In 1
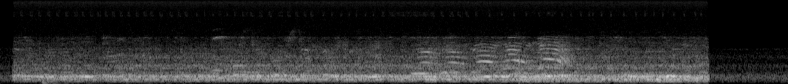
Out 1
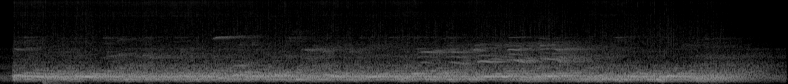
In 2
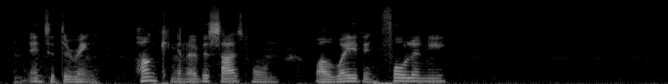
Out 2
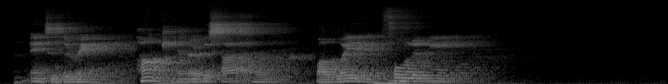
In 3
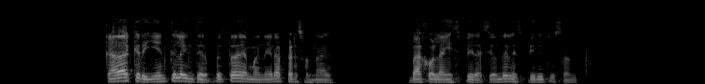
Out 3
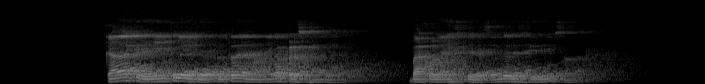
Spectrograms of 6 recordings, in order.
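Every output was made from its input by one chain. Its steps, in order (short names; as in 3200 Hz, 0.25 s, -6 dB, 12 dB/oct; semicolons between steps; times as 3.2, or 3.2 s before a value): spectral trails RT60 1.20 s; dynamic EQ 1000 Hz, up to -4 dB, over -37 dBFS, Q 0.87; compressor 16:1, threshold -27 dBFS; on a send: frequency-shifting echo 0.112 s, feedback 48%, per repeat +130 Hz, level -8.5 dB; on the sum: short-mantissa float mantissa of 2-bit; sustainer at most 25 dB/s; gain -4 dB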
